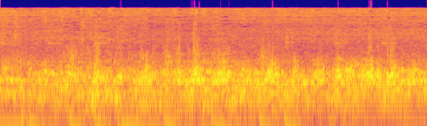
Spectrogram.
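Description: A machine running with a steady low hum, over a scatter of small scrapes and knocks from gravel being worked in the drain.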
